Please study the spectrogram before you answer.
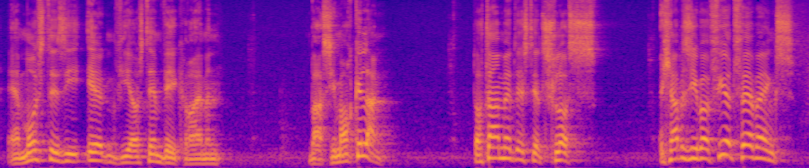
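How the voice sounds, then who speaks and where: A man's voice: on the high side, a bit bright. A man playing a brilliant, conceited professor-detective in an audio drama, with a pompous, precise, lecturing manner. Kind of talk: German audio drama acting.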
